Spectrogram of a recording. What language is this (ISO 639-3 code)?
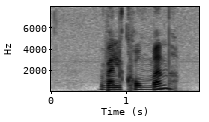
nor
